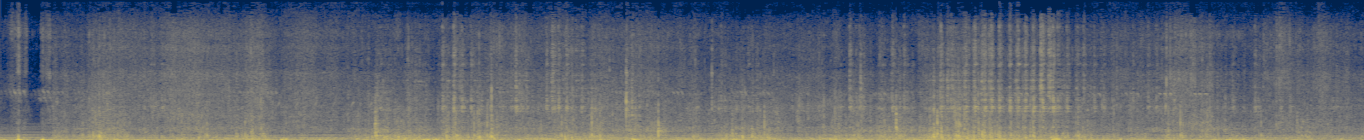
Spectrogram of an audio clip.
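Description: Wind rushing over the microphone and a bicycle rattling and rumbling as it is ridden along a rough, grassy dirt trail, with small clicks and knocks from the bike throughout. A couple of sharp knocks sound at the very start.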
